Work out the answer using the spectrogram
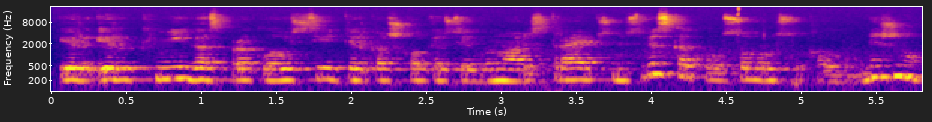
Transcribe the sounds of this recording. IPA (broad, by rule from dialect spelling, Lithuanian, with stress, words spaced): ˈɪr ɪr ˈknʲiːɡɐs prɐklˠɐʊˈsʲiːtʲ ɪr kɐʃˈkoːkʲoːs ˈjɛɪɡʊ ˈnoːrʲɪ ˈstrɐɪpʲsʲnʲʊs ˈʋʲɪskɑː klˠɐʊˈsɐʊ ˈrʊsuː ˈkɐlˠbɐ nʲɛʒʲɪˈnɐʊ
